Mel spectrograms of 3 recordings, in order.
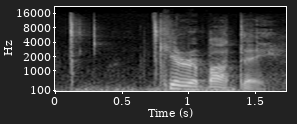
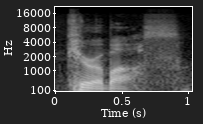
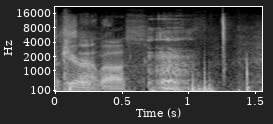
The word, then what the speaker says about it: Kiribati: When he goes, Kiribati. That's how I pronounced it. It's not close. And you know it's not close. No. For him, it was. It's pronounced Kiribati.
